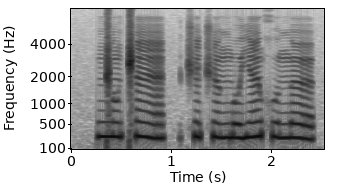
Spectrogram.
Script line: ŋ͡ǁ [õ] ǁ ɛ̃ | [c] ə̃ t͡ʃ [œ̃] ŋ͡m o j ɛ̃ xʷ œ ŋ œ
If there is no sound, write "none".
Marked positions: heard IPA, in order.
õ, t͡ʃ, œ̃

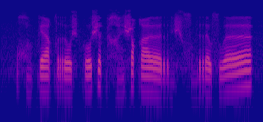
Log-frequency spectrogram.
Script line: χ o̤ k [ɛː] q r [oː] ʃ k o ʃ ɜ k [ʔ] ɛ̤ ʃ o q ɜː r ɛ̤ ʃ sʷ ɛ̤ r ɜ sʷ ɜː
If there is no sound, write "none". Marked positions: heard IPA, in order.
ɛː, oː, χ

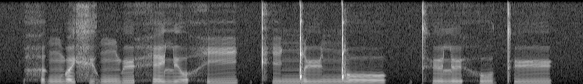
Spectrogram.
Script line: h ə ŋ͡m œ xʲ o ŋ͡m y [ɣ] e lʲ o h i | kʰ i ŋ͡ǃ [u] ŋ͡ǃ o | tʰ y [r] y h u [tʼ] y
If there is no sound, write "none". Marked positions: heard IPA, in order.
h, y, l, tʼ

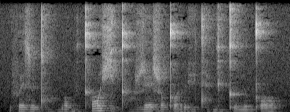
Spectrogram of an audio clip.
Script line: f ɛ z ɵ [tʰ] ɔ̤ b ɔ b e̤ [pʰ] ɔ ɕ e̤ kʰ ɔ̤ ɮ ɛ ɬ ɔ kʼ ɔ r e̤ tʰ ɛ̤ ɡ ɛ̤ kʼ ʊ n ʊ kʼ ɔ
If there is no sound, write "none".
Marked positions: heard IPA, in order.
tʰ, kʰ

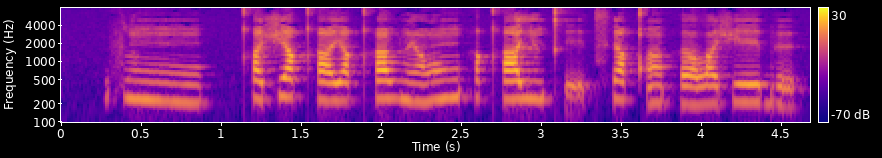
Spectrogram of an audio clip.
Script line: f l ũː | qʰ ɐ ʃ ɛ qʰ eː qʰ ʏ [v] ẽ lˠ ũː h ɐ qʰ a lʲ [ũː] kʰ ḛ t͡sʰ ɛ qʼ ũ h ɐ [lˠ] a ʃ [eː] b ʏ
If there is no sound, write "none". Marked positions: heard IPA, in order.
v, ũ, lˠ, eː

